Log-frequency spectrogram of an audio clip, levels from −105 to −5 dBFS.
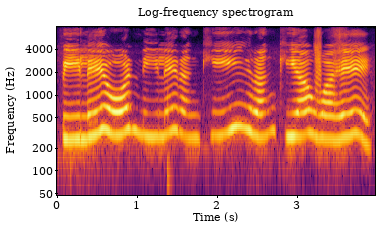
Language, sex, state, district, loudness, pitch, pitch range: Hindi, female, Madhya Pradesh, Bhopal, -13 LUFS, 295 Hz, 275-315 Hz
